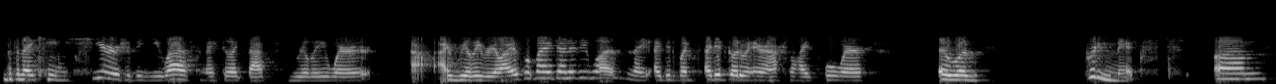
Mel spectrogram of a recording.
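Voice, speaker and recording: A young woman from Nepal sharing a casual, animated story as an audience member on a video call. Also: mid-range voice, fairly quick. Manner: chatty, animated storytelling with many fillers. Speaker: audience participant. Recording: tinny phone-like video call audio.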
